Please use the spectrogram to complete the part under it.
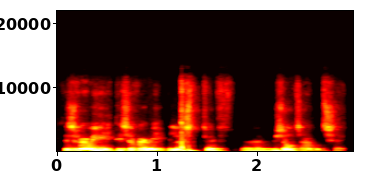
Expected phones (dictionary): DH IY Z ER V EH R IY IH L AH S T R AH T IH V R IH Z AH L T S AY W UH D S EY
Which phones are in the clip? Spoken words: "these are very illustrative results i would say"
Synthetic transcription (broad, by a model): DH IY Z ER V EH R IY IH L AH S T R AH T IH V R IH Z AH L T S AY W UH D S EY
